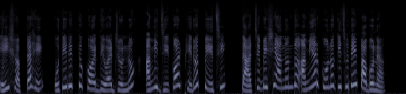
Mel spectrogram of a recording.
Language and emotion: Bengali, happy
